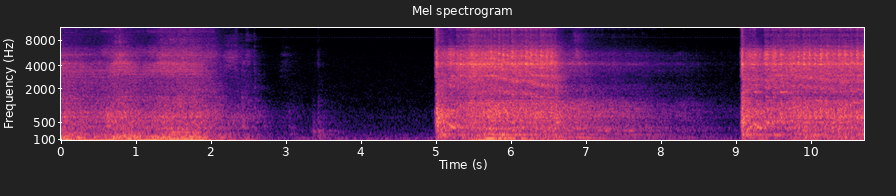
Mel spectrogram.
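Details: 1981 AMC Eagle sedan after distributor timing advance adjustment: engine fires, idles a couple of seconds, fades out and restarts twice with an uneven idle; rough idle with repeated stalling.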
